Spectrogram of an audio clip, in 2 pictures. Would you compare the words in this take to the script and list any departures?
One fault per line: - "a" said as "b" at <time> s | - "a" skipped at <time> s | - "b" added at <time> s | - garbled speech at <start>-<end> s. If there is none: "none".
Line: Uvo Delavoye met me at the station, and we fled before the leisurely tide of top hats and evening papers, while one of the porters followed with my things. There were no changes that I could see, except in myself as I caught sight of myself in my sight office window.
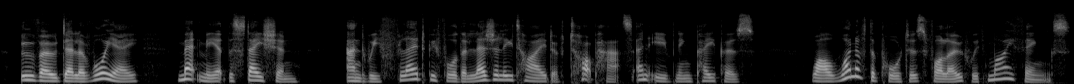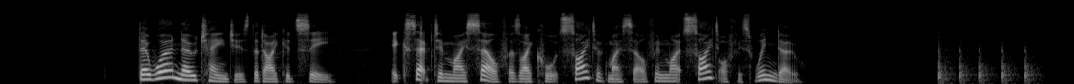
none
